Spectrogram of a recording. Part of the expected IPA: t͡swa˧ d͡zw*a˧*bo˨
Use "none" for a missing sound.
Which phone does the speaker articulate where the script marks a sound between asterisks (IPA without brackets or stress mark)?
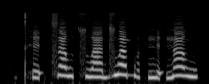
a˦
